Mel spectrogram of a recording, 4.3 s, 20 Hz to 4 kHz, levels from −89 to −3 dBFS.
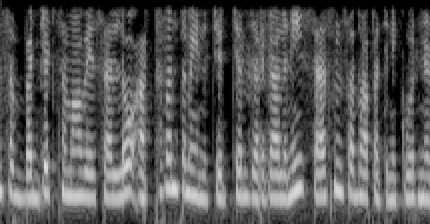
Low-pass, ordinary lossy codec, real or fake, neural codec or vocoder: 3.6 kHz; none; fake; vocoder, 44.1 kHz, 128 mel bands, Pupu-Vocoder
